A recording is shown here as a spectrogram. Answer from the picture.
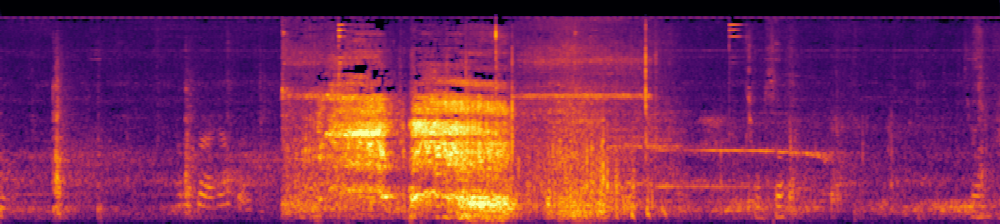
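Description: A horse neighs loudly about three seconds in: one rough call of about two seconds with a short break in the middle.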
